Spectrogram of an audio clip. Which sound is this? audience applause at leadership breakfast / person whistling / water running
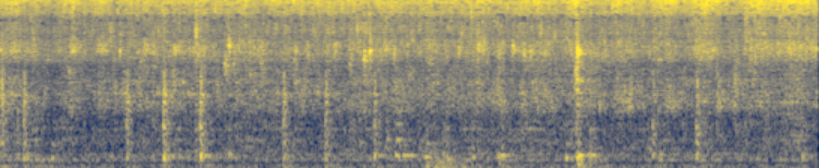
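water running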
